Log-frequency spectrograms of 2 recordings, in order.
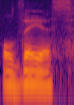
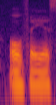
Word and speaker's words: Olweus: there's a program called Olweus it's but a little youth when it's pronounced with a V Olweus is a school-wide anti-bullying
